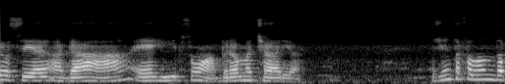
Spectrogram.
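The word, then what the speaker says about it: ब्रह्मचर्य: Mas em sânscrito o som do C tem o som do Ch, que nem em italiano. Aí C ou C-H-A-R-Y-A, Brahmacharya.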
